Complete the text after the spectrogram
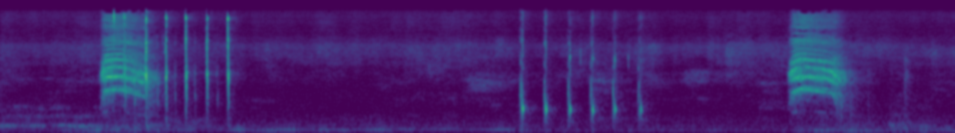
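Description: A parrot screeches loudly in short, harsh bursts close by.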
